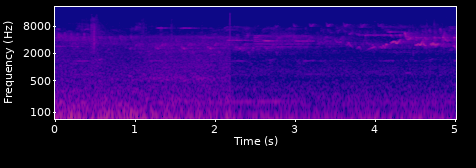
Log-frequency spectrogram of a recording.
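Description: Faint bird chirps, many short calls, over a low steady rumble that drops in level about two seconds in.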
